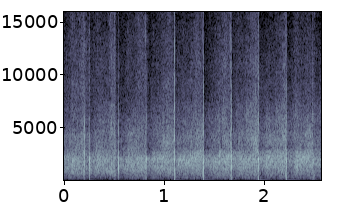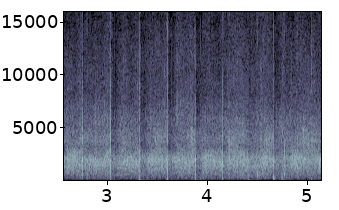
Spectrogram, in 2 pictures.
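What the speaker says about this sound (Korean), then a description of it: "우리에게 2024년 새날을 주신 하나님께 영광의 박수 올려드립니다" A church congregation at a New Year's Eve service claps in unison, sharp rhythmic beats landing at a steady pulse over a bed of scattered applause, loud and close without speech.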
